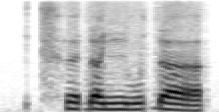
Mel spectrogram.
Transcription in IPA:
t͡sʰ ɘ ɗ ɐ ɲ u ɗ ɐ

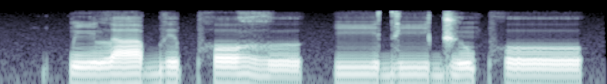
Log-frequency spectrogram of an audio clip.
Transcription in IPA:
k͡p ĩ˨ l a˦ b ɪ˦ pʰ ɔ˦ ɣ ʊ˨ | iː˨ d iː˨ d͡ʒ ũ˨ pʰ oː˨

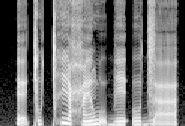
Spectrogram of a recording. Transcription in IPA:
ɛ̰ ǀ u ǀʰ ɪ ħ ɛ̃ w o̰ b e ʔ o d͡z a̰

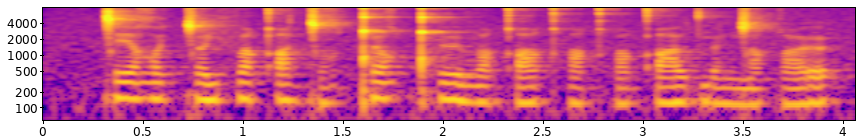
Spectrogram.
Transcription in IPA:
ǀ e ʁ ø ǀ œ j f ə qʼ a ɡ͡ǀ œ ʁ ǃ œ ʁ ǃʰ ø v a qʼ a qʰ a qʰ o qʼ a ʊ̯ t j œ ŋ͡ǀ œ q œ

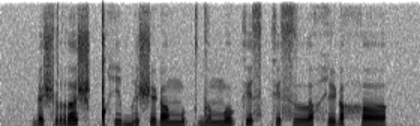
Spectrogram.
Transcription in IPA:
ɽ ɛ ʃ r ʌ ʃ ǃʰ i b e ʃ e ɽ ʌ m o k d ʌ m o k e s k e s lː ʌ h i ɽ ʌ h ʌ

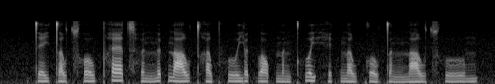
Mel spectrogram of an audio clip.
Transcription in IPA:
t̪ e˨˧ j t̪ ɐ˨ w t͡sʰ o˨˥ w pʰ ɛː˥ t͡sʰ ɵ˨˩ n n̪ ɵ˥ t̚ n̪ aː˨˥ w t̪ʰ ɐ˨˩ w pʰ uː˨˥ j ɵ˧ t̚ l ɔː˨ p̚ n̪ ɐ˨˩ ŋ kʷʰ ɐ˥ j h ɪ˨˥ k̚ n̪ ɐ˨˧ w k o˨˩ w t̪ ɐ˨˩ ŋ n̪ aː˨ w t͡sʰ uː˨˧ m

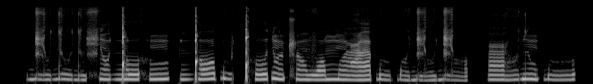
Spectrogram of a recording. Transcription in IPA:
d͡ʑ o̤ d o̤ d o̤ ɕ ɔ̃ ŋ͡ǃ o h ũ | ŋ͡ǃ ɔ ɓ ṳ ǃʰ o ɗ õ ʈ͡ʂ ɔ̃ v ɔ m õ ʕ a ɓ o̤ ɓ ɔ̤ d͡ʑ o̤ d͡ʑ ɔ̤ | ʕ ɔ̤ d ũ ɓ o̤

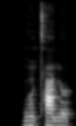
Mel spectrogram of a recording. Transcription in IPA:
ɡ ũ˦ tʰ a˦ n ʊ˦

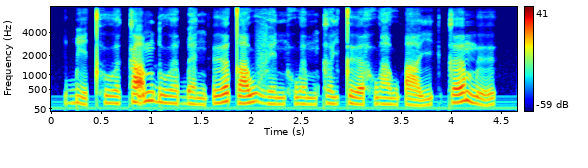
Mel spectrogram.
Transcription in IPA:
ɓ i˧˩ t̪ʰ ṳ˨˩ ə̯ k a̰˧˥ m ɗ ṳ˨˩ ə̯ ɓ ɛ̤˨˩ ŋ ʔ ɨ˨˦ ə̯ t̪ a˨˦ w v e̤˨˩ n h w ə̤˨˩ m k ə̤˨˩ j t̪ ɨ˧˩ ə̯ h w a̤˨˩ w ʔ a˧˩˨ j | k əː˨˦ m ɨ˧˩˨

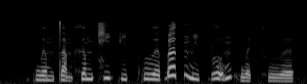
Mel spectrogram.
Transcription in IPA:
k w ə˨˩ m t̪ a̰˧˨ m x ə˧ m t͡ɕ i˨˦ k i˨˩ p̚ k u˨˩ ə̯ ɓ a˦˥ t̚ m i˨˩ p̚ ɣ o̰˧˥ m h w ə˨˩ t̚ x u˨˩ ə̯

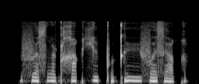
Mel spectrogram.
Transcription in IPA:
f œ s ðˤ e ɖ χ e q ç y pʼ ʊ kʼ yː f ɐ s ɐː q

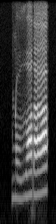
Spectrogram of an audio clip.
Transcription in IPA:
ɳ u ðˤ e ɾ a

